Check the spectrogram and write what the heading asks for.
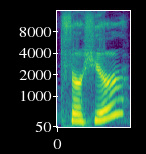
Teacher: if you say, for here, with a rising tone, it's a question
